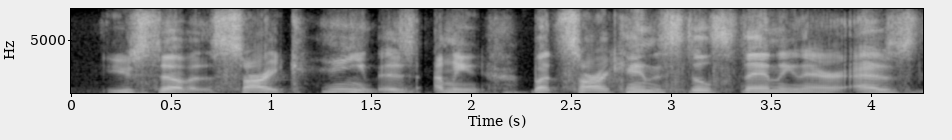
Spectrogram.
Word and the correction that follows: Kairi Sane: Well, I'm sorry, did I pronounce your name wrong? – You not even pronounce it, you used the wrong letters. Kairi Sane. – Kairi Sane.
